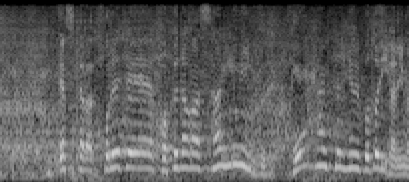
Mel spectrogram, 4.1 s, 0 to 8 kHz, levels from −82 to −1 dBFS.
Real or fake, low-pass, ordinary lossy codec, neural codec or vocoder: fake; 7.2 kHz; none; codec, 16 kHz, 2 kbps, X-Codec, HuBERT features, trained on LibriSpeech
